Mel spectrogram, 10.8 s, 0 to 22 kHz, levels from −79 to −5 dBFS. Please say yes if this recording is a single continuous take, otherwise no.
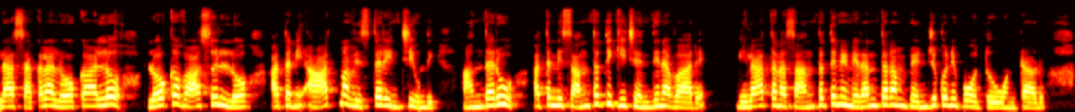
no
